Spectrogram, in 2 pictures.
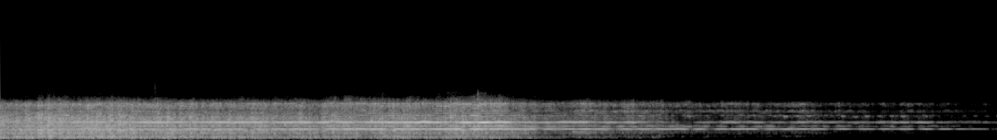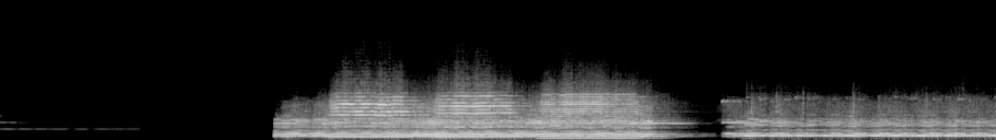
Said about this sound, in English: We sat there for a long, breathless moment as the train roared off into the night, leaving only their singing rails to mark its passing.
